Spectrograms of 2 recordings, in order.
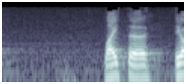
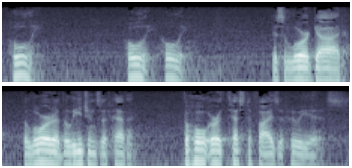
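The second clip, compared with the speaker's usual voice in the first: soft, low, measured recitation; hushed angels' call; 6 semitones lower, 6 dB quieter than usual. Acted. Angels calling out in worship around the throne, hushed and low. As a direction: recite it quietly and reverently, pausing between each holy. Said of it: "They're calling out".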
